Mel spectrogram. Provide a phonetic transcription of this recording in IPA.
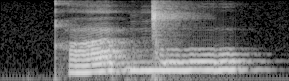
qʰ a b ŋ͡ǀ o

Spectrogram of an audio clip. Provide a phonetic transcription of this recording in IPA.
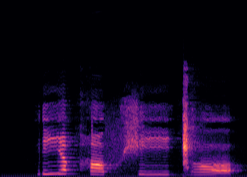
ɾ i qʰ ɔ f ʃ iː ɡ͡ǁ ɔ

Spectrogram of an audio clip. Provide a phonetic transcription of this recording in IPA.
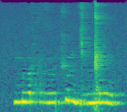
m ʉ ħ ɦ ʉ t͡ʃ ʉ m ɟ e̤ ŋ͡ǁ u

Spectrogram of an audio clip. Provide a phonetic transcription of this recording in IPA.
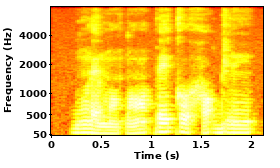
b ũ˧ ɾ ɛ˨ m ɔ̃˨ k͡p ɔ̃˨˦ | ɾ e˦ k o˦˨ h ɔ˨˦ ɡ͡b i˧ ɾ ĩ˧

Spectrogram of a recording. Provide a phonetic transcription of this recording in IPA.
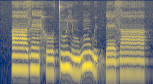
aː˧ z ɛ̃˧ h o˨ t ũ˦ j ũ˨ w ũ˦ w ɨ˨ ɡ͡b ɛ˨ z aː˧

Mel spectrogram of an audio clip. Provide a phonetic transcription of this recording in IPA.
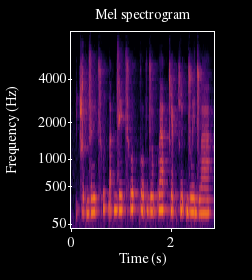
t͡ɕ o˨ ʔ d͡z ə˧ n t͡sʰ u˦ t̚ a˦ ʔ d͡z e˦ t͡sʰ o˦ ʔ k o˦ ʔ d͡z ɔ̃˦ k̚ l a˦ t̚ t͡ɕ ã˦ k̚ ɕ ĩ˦ t̚ d͡z w e˦ d͡z w a˧

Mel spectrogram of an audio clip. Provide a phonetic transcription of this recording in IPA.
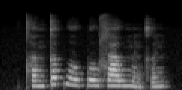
t̪ʰ ɐ˨ ŋ t̪ ɐ˥ k̚ w o˧ w p o˧ w s aː˧ w m ɵ˨˩ n kʰ ɵ˧ n

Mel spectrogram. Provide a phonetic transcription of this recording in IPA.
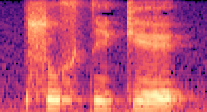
s u x t̪ i kʲ e

